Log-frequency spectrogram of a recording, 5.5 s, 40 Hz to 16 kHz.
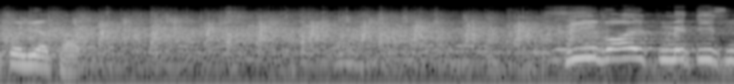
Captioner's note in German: Beifall bei dem BÜNDNIS 90/DIE GRÜNEN und der CDU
